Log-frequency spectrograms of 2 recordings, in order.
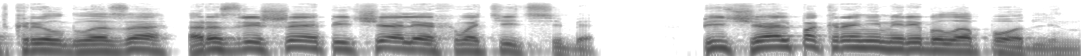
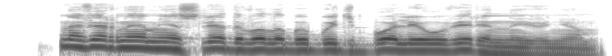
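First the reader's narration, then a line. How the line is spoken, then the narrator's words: Sighing. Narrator (Russian): вздохнула Джессика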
